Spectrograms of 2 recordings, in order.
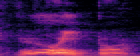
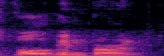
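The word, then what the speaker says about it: Voralberg: It was Hans Vorlberg, not Hans Vulgenberg. Okay, I got the pronunci wrong.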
